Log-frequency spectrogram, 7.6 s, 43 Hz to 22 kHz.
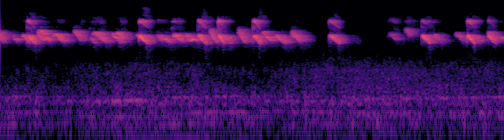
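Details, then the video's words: Warm-up singing of a male white-eye on 6 March 2022, still building confidence before full song: rapid bursts of high twittering broken by short pauses, with sharp squeaky accents scattered throughout. "Mata Puteh Before he open buka Tsunami Video 1 gaining confidence to buka slow n steady"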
